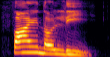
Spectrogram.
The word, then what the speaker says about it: finally: Finally 아니고 finally. finally 강세 주고 나머지 음절은 들리긴 들리는데 너무 세게 주지는 마세요.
